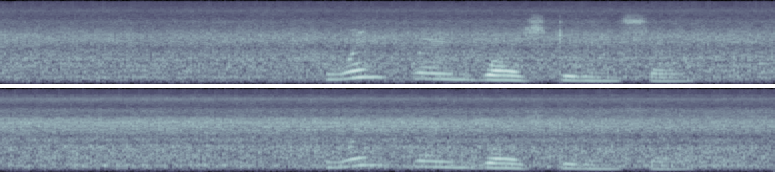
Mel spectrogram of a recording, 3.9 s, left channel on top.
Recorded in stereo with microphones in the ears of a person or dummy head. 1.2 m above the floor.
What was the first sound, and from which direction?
A woman speaking, 25° left (ahead or behind).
